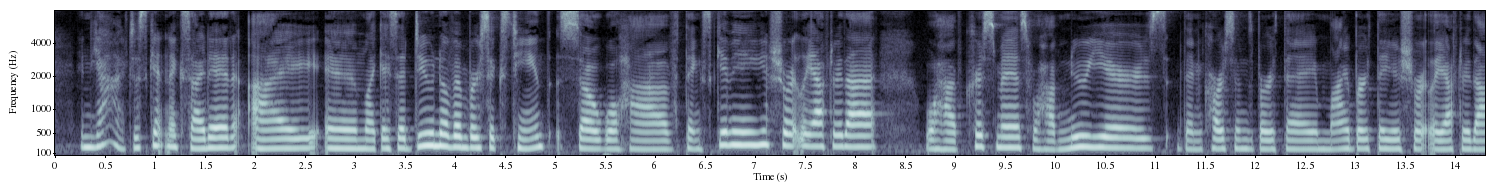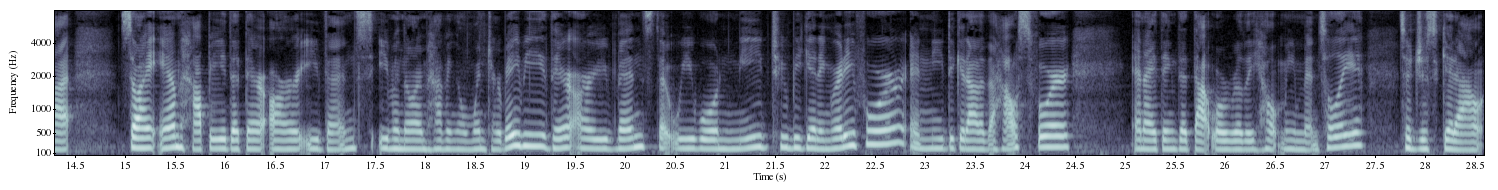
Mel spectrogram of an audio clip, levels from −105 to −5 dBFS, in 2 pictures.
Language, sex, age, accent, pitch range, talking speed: English, female, 10-29, American, 180-215 Hz, 180 wpm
